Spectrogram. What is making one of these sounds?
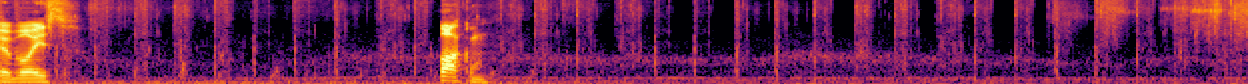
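Small footsteps patter quickly and evenly.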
